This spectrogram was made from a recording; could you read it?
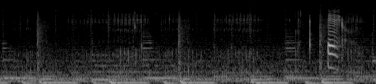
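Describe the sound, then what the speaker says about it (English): A low steady hum runs throughout, and a single short, high kitten meow cuts in near the end. "he started meowing in a specific way."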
